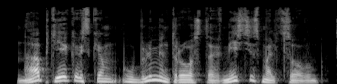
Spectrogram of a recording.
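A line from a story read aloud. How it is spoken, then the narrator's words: Calm report. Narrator (Russian): совершенно спокойно доложил Ушаков, словно ничего необычного и не происходит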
